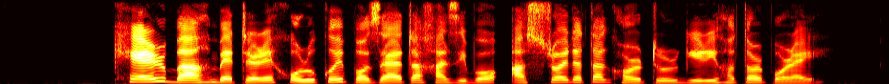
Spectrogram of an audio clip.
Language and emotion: Assamese, neutral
